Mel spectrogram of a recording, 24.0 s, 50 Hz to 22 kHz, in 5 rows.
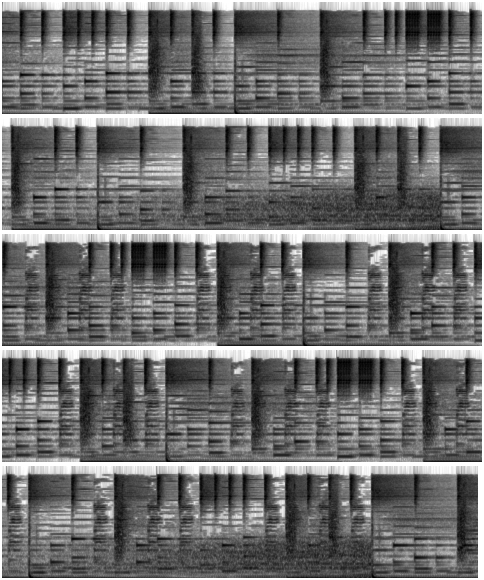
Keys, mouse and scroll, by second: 1.3 alt+scroll down 1, 1.6 space, 1.7 click, 2.2 space, 2.7 alt+scroll down 1, 3.0 space, 3.2 click, 3.5 space, 4.0-5.7 drag, 6.0 alt+scroll down 1, 6.4 space, 6.5 click, 6.9 space, 7.4-10.6 ctrl+drag, 12.2-17.3 shift+drag, 17.3-19.9 drag, 22.7 ctrl+z.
